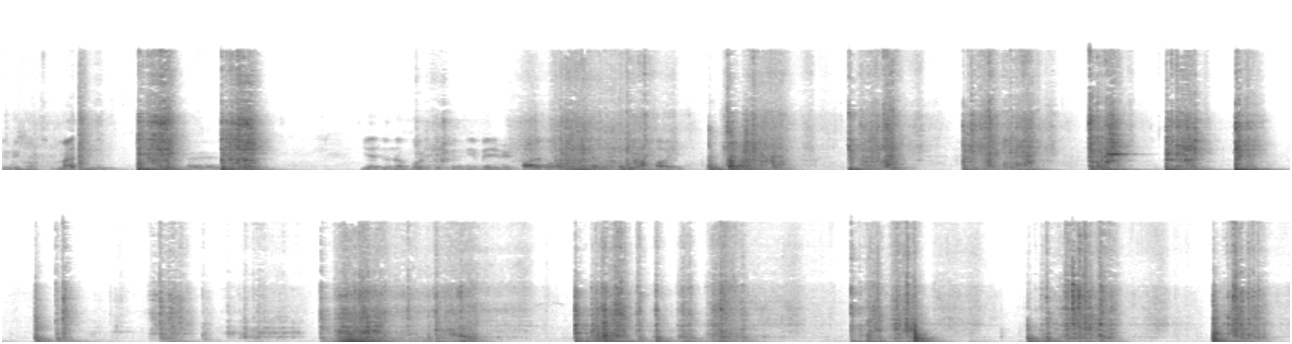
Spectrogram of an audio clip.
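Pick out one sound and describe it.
A shovel scrapes and scoops wet mortar in a metal wheelbarrow.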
